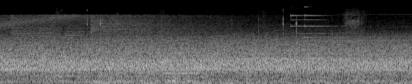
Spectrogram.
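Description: Steady crowd noise from a football match broadcast, an even wash with no single cheer or whistle standing out; the crowd sound is simulated, as the stands are empty.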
